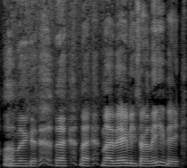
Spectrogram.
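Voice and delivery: loud mock sobbing mama; exaggerated bawling, words falling apart; blubbering. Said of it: "sitting there blubbering and".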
